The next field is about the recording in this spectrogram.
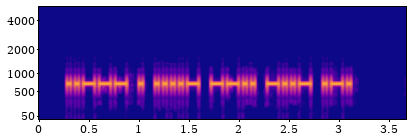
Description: Morse code, heard as a keyed tone, about 30 wpm, 700 Hz. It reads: 2E4ZXR
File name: UK MASTER QSOs TRAINING / 30WPM / UK MASTER QSOs 0002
